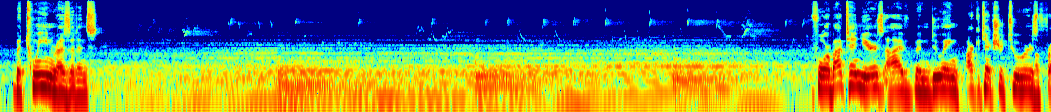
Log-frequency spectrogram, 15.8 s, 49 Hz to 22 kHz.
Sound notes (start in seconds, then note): 2.0 birds chirping; 2.5 serene music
